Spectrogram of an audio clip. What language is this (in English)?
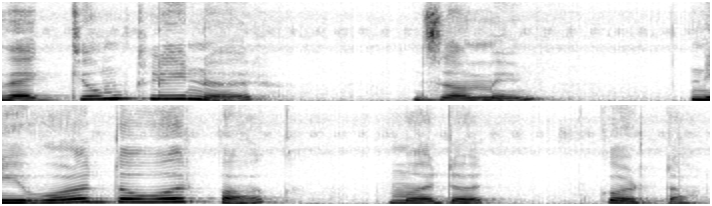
Konkani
